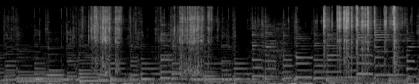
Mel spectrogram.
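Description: Background music of held notes, with two rasping rips of a Velcro strap being pulled and pressed closed around the forearm, one about a second in and a louder one near the end.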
